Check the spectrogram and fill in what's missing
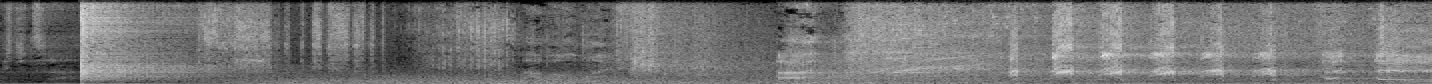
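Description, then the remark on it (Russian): A single sharp hand clap bursts out, then a loud, steady roar of noise carries on for several seconds, with rough croaking, caw-like calls rising through it toward the end. “Я сейчас хлопну в ладоши, и пусть атомный реактор воображения наших зрителей запустится.”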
